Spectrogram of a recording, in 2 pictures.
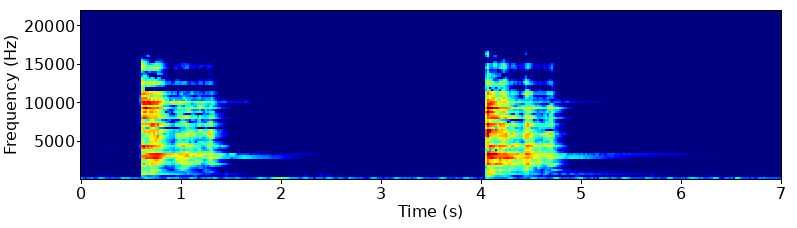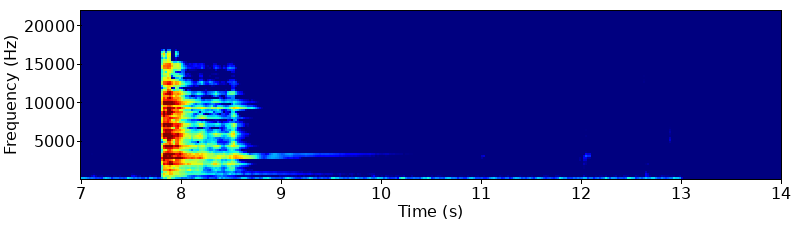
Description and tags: METLImpt Sai Weapon Foley Scrape, Ring
I recorded my Sai to get a variety of metal impacts, tones, rings, clangs and scrapes.
impact, metal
